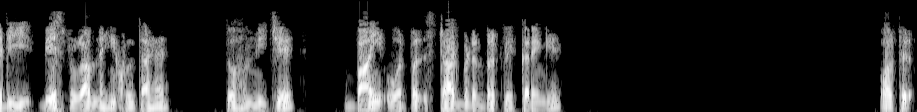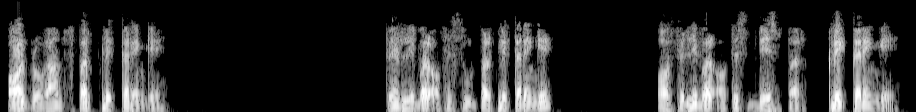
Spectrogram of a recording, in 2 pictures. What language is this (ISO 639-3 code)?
hin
